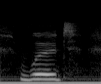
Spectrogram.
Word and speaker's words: would: You've got should, could, would, all of these O-U-L-D words, you don't pronounce the L. So it's not could I have a cup of coffee please, or would you mind helping me? It's could I have, would you mind? So it's like that L isn't there at all.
